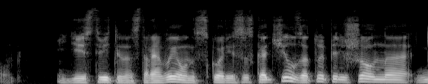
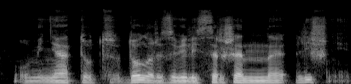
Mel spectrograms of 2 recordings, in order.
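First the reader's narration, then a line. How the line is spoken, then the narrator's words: Quiet. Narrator (Russian): тихонько проговорил я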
